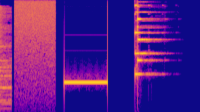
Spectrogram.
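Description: Edited-in transition sound effects: a brief burst of static hiss, then a steady high electronic beep lasting under a second, then a bright chime that rings out and fades.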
